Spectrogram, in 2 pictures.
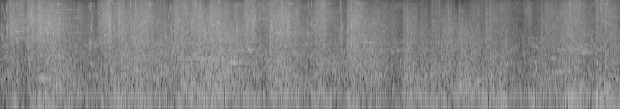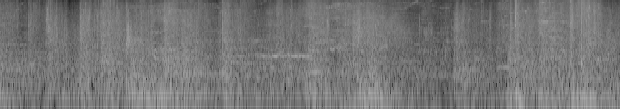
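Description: Game spells and attacks crackle and burst in quick succession.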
